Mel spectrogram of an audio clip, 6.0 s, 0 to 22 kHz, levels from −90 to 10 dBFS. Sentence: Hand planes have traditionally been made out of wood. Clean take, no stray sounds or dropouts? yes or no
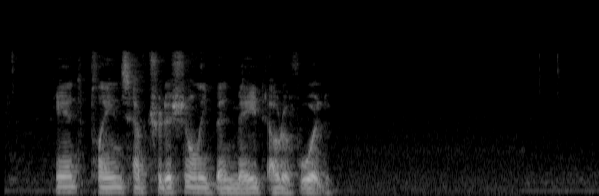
yes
